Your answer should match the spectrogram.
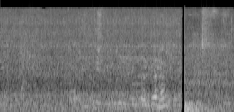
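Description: Several people talking at once over a steady outdoor rumble, with no single voice standing out; it cuts off suddenly near the end, leaving quieter room noise.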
